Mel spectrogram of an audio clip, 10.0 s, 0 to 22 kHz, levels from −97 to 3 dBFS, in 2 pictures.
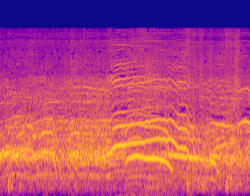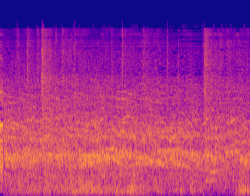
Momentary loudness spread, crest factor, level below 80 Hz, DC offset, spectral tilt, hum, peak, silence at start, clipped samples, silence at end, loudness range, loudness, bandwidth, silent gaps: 18 LU; 12 dB; -52 dBFS; under 0.1%; -2 dB/octave; none; 0 dBFS; 0 s; under 0.1%; 0 s; 15 LU; -11 LUFS; 12.5 kHz; none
